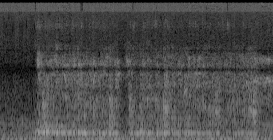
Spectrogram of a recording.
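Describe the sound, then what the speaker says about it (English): Water poured into a mixing bowl of batter made with milk, a steady splashing stream that starts abruptly and runs on without pause, fairly close. "Now you want to add some water."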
